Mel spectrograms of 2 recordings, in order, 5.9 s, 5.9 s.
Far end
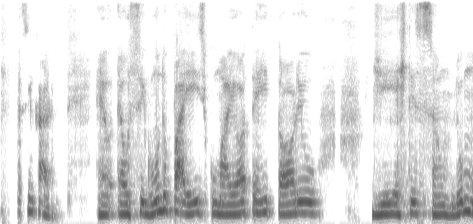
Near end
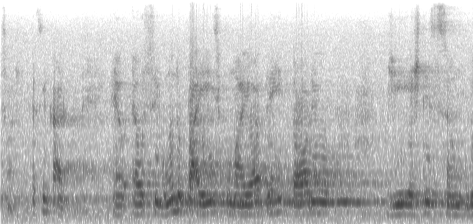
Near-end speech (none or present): none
